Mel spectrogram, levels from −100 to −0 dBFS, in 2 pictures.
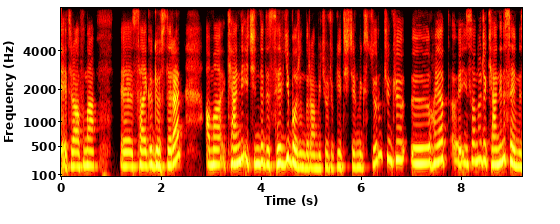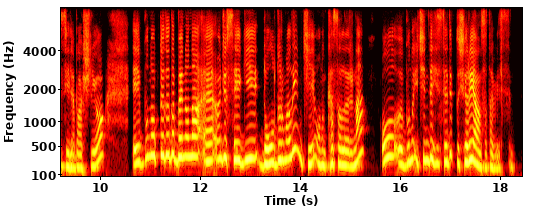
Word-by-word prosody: etrafına, 205 +1 -1 0.5
eee, 200 -1 -1
saygı 210 +2 0
gösteren 215 - +2 0.5
ama 225 0 +1
kendi 235 +4 +4
içinde 240 -4 +1
de 225 - +1
sevgi 230 +6 +3
barındıran 185 -6 0
bir 175 - -3
çocuk 185 0 -9
yetiştirmek 195 -1 -5
istiyorum. 225 - -6
Çünkü, 290 -2 -1 0.2
ııı, 235 +1 +3
hayat, 265 +5 0
ııı, 265 -4 -4
insanın 245 +5 -3
önce 275 -2 -2
kendini 230 +4 +2
sevmesi 205 -8 0
ile 185 -1 -2
başlıyor. 200 - -3 0.6
Eee, 230 +1 +1
bu 325 +3 -2
noktada 350 0 +1
da 325 -5 0
ben 325 0 +5
ona, 335 0 +2
eee, 270 +2 +1
önce 305 +1 +1
sevgiyi 285 - +1
doldurmalıyım 280 - +3
ki 235 +4 -1
onun 220 -6 -1
kasalarına, 220 - 0 0.3
o, 325 +7 0
ııı, 225 -2 0
bunu 270 +4 -1
içinde 280 +1 0
hissedip 255 +7 -3
dışarı 255 +4 +3
yansıtabilsin. 190 -5 -2
235 Hz, 145 wpm, -22 LUFS, 205-280 Hz, 0.6 s, ben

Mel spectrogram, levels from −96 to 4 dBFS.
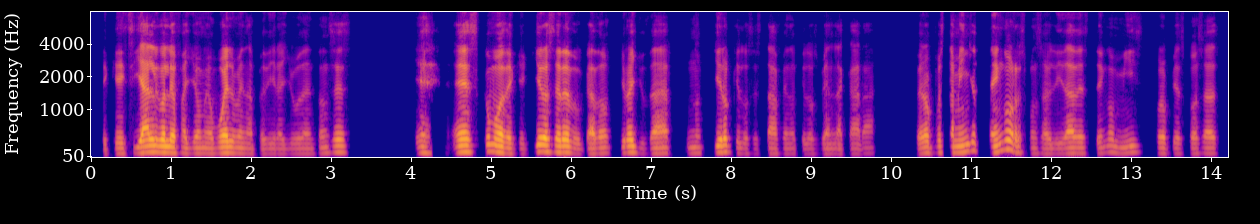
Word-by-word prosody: de 95 - -16
que 105 +1 -6
si 110 - 0
algo 130 +1 +8
le 120 -1 +7
falló, 110 -1 -7
me 105 -1 -8
vuelven 110 0 +2
a 105 - -11
pedir 100 +1 -17
ayuda, 100 +1 -15
entonces, 115 +6 -7 0.9
eh, 120 0 -6 0.3
es 130 +1 +4
como 140 -3 +6
de 105 -2 -1
que 100 0 -21
quiero 140 -1 +7
ser 130 -1 +3
educado, 110 -1 0
quiero 125 +1 -1
ayudar, 110 -1 -3 0.2
no 115 0 -15
quiero 130 +1 +1
que 110 - -19
los 105 -1 -20
estafen, 100 +1 -14
o 100 - -20
que 100 - -26
los 100 -1 -21
vean 100 0 -14
la 95 - -14
cara, 105 +3 -17 0.5
pero, 115 -1 -2
pues, 125 0 -10
también 125 +3 -2
yo 165 - -6 0.2
tengo 155 +9 +1
responsabilidades, 110 0 -7
tengo 120 +4 -12
mis 125 +3 -12 0.2
propias 105 -1 -11
cosas, 110 +1 -10
110 Hz, 180 wpm, -23 LUFS, 105-125 Hz, 0.9 s, algo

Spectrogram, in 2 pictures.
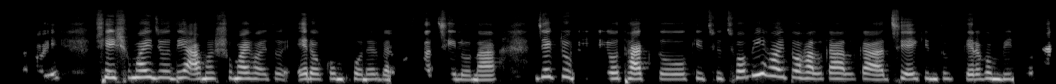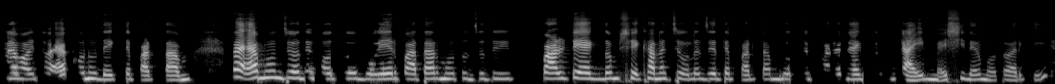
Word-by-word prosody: ইচ্ছা 345 0 -25
করে 450 - -10 0.5
সেই 310 -1 +5
সময় 320 +1 +5
যদি 300 -2 -2 0.2
আমার 265 +1 +2
সময় 275 -1 +3
হয়তো 240 0 -8 0.2
এরকম 250 0 0
ফোনের 240 -2 -2
ব্যবস্থা 390 - -8 0.2
ছিল 230 -1 -8 0.2
না। 210 - +1 0.5
যে - - -4
একটু 350 +2 -8 0.2
ভিডিও 270 +1 -7 0.2
থাকতো। 255 -1 +3 0.3
কিছু 265 -1 -9 0.2
ছবি 320 +8 +2
হয়তো 340 -4 +1
হালকা, 265 0 +1
হালকা 245 +1 -2
আছে। 230 +4 -5 0.2
কিন্তু 255 0 -1 0.3
এরকম 245 +3 +1
ভিডিও 240 +2 -9
থাকলে 265 +2 -2
হয়তো 250 +2 -4 0.2
এখনো 265 +2 +1
দেখতে 225 +2 -5
পারতাম। 205 0 +1 0.5
বা 350 - +7 0.2
এমন 310 +1 +4
যদি 290 -1 +2
হতো 260 +2 -6 0.2
বইয়ের 245 +2 +2
পাতার 260 +1 +2
মত 255 -1 -4 0.2
যদি 255 +1 -8 0.5
পাল্টে 270 +2 +5
একদম 260 +2 -1
সেখানে 265 0 +2
চলে 250 -1 -4
যেতে 250 0 -2
পারতাম 240 +3 -7
বলতে 245 +1 -11
পারেন 235 +2 -9
একদম 235 +1 -13 0.2
টাইম 195 +3 +3
মেশিন 235 +5 -5
এর 230 - -5
মতো 195 +3 -13
আরকি। 210 +1 -13
255 Hz, 150 wpm, -23 LUFS, 240-275 Hz, 0.5 s, বা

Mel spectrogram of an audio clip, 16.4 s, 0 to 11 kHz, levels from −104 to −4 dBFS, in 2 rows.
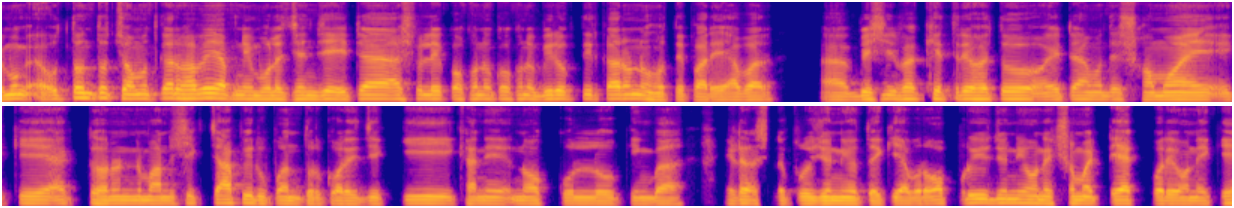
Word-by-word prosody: এবং 135 +3 +4
অ - - +1
অত্যন্ত 155 +4 +2 0.2
চমৎকার 140 +2 +2
ভাবেই 150 +2 +6
আপনি 125 -2 -1
বলেছেন, 120 +1 +1
যে, 125 - +4
এটা 130 +2 +2 0.2
আসলে 130 +2 -1
কখনো, 125 +2 -2
কখনো 125 0 -2
বিরক্তির 130 0 0
কারণও 135 -2 +3
হতে 105 0 -3
পারে। 100 0 +1
আবার 105 0 +1 0.4
আ - - -3 0.2
বেশিরভাগ 125 +1 +1
ক্ষেত্রে 125 -1 -1
হয়তো 120 +1 +1 0.3
এটা 120 +2 -3
আমাদের 115 -1 -3
সময়কে 115 -1 +2
একে 115 +2 -4 0.2
এক - - -6 0.2
ধরনের 110 0 +1
মানসিক 105 +2 -3
চাপে 120 0 +1
রূপান্তর 100 -2 -2
করে, 100 -1 +1
যে, 105 - -1
কি 115 0 -3 0.2
এখানে 105 0 -3 0.2
নক 105 0 -1
করল, 100 0 -1 0.2
কিংবা 100 0 -2 0.4
এটা 115 - +1
আসলে 105 - -6
প্রয়োজনীয়তা 105 -2 +2
কি - - -7
আবার 100 +1 0
অপ্রয়োজনীয় 125 +1 0
অনেক 110 -1 0
সময় 110 -2 +2
ট্যাগ 110 0 +4
করে 105 -1 +2
অনেকে। 100 +4 -2
115 Hz, 175 wpm, -23 LUFS, 105-125 Hz, 0.4 s, ভাবেই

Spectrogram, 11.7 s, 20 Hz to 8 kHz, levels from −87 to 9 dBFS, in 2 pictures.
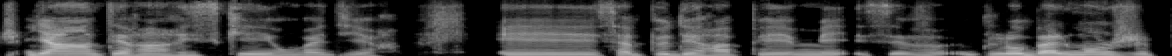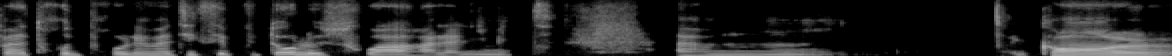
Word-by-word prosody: j - - -2
il 215 - -1
y - - +11
a 190 - +11
un 195 0 +5
terrain 195 0 +2
risqué 185 -1 -2
on 155 -1 -7
va 150 0 -1
dire 140 - -9 0.5
et 155 -1 0
ça 165 +2 0
peut 175 +3 -2
déraper. 165 -3 -1
Mais 165 0 -3
c'est - - -4
vr 150 +4 -7 0.2
globalement 215 +6 +5
j'ai 180 -5 -1
pas 190 +2 -4
trop 205 - -6
de - - -12
problématiques, 185 +5 -6
c'est 405 - -3
plutôt 275 +6 0
le 225 -5 0
soir 170 -2 -1
à - - 0
la 145 -1 -5
limite. 145 - -13 0.6
Hem. 150 -1 -9 1.2
Quand, 185 +1 +4
heu 165 -3 +1
175 Hz, 170 wpm, -25 LUFS, 155-195 Hz, 1.2 s, y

